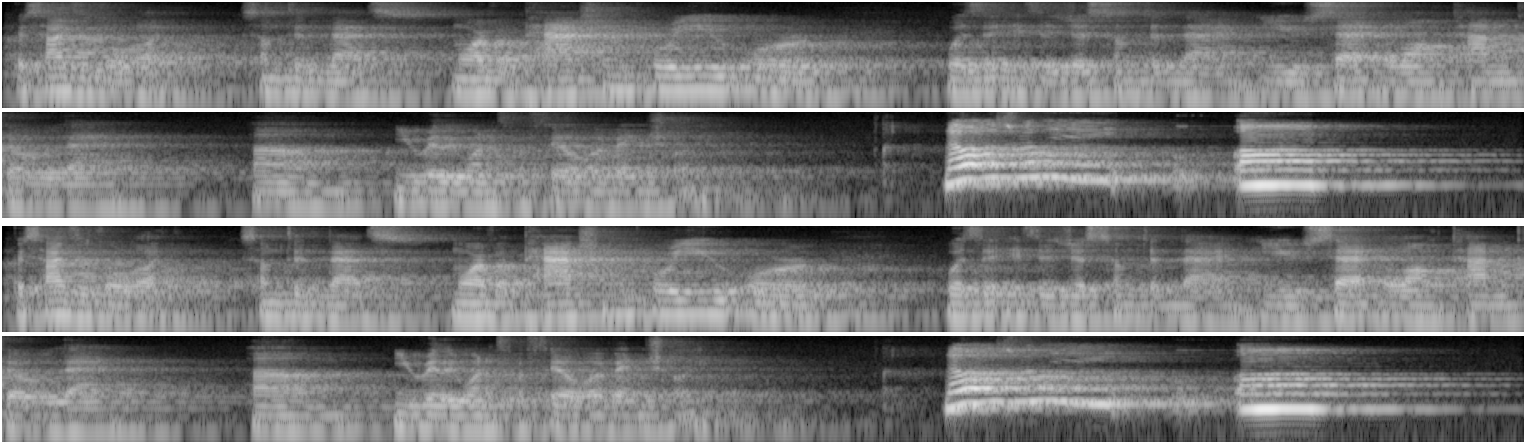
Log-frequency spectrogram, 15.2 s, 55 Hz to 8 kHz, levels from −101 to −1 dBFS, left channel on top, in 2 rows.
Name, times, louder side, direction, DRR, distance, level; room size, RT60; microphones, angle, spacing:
voice 1, 0.1-0.8 1.2-4.1 4.7-8.2 8.9-11.1, right 1 dB, 80° right, 4 dB, 0.8 m, -31 dB
voice 2, 12.3-13.2 13.5-14.2, equal, 30° left, 5 dB, 0.5 m, -20 dB
10.5 x 3.9 x 4.7 m, 2.5 s
head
